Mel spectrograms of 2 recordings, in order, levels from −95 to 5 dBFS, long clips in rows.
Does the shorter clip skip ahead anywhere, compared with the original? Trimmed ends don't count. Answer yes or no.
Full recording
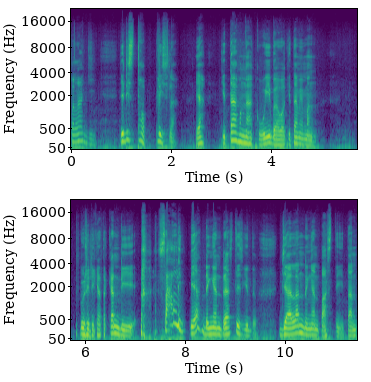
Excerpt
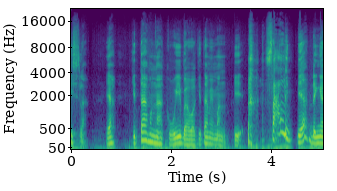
yes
